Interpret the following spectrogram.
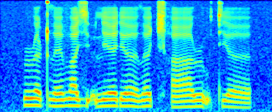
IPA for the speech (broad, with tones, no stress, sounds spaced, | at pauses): ɹ ɜ˧˩ ʈ ð ɛ˩˧ v a˧ zʲ ɔ̰˧˩ lʲ ɛː˧ ɾʲ ɜː˩˧˩ ð ɜ˧ t͡ɕʰ aː˩˧ ɹ ṵ˧˩ tʲ ɜː˧˩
